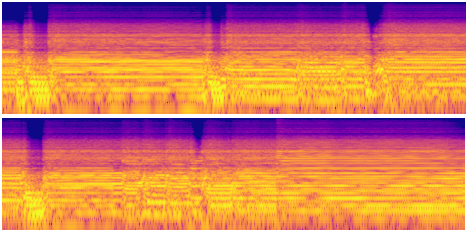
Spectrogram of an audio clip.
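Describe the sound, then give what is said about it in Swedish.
Heavily distorted electric guitar chords ring out loud with the gain turned up, struck in a series with brief breaks between them. The sound is thick and saturated, with a sustained fuzzy drone and noise, and no voices. “mera eh, kring den alldeles ska prova på att gaina på den lite grann till då.”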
